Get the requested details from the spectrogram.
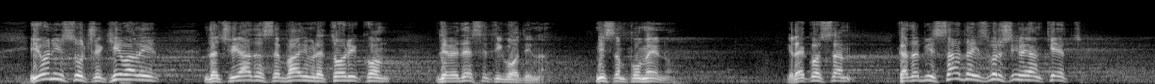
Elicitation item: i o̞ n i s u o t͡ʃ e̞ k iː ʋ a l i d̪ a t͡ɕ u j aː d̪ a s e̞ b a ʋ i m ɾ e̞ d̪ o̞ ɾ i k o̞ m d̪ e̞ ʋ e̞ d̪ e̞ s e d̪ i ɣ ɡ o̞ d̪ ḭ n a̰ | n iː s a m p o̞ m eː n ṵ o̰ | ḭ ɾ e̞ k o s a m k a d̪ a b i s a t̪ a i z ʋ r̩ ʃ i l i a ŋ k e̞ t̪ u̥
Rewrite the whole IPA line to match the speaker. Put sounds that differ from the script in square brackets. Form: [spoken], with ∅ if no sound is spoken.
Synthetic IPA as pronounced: i o̞ n i s u o t͡ʃ e̞ k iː ʋ a l i d̪ a t͡ɕ u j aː d̪ a s e̞ b a ʋ i m ɾ e̞ [t̪] o̞ ɾ i k o̞ m d̪ e̞ ʋ e̞ d̪ e̞ s e [t̪] i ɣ ɡ o̞ d̪ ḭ n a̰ | n iː s a m p o̞ m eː n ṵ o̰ | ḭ ɾ e̞ k o s a m k a d̪ a b i s a [d̪] a i z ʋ r̩ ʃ i l i a ŋ k e̞ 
